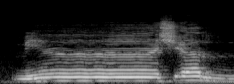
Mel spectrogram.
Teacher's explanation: شین کے اوپر زبر ہے، را پہ شد ہے، شد کا مطلب پچھلے الفاظ کے ساتھ ملانا ہوتا ہے، شین کو را کے ساتھ ملائیں گے اور را پہ مضبوطی کے ساتھ را کو پڑھا جائے گا۔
